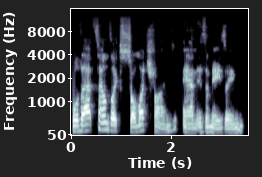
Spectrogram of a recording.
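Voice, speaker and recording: A young woman in graduate school co-hosting a podcast, chatting in a slow, relaxed way. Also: low-pitched, gravelly, slightly rough, dry recording. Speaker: podcast co-host. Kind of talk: casual podcast chat.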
